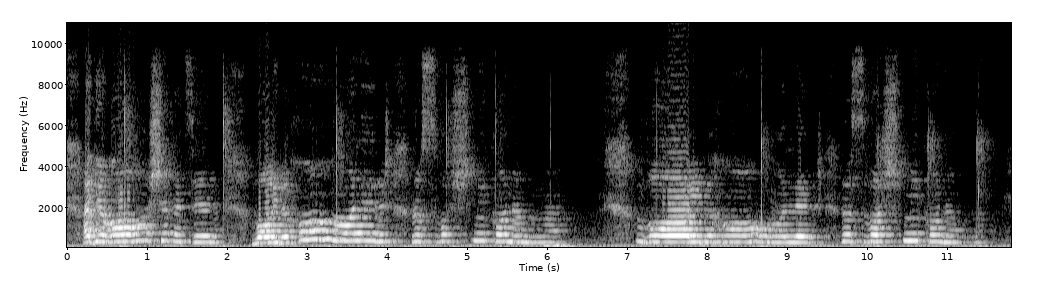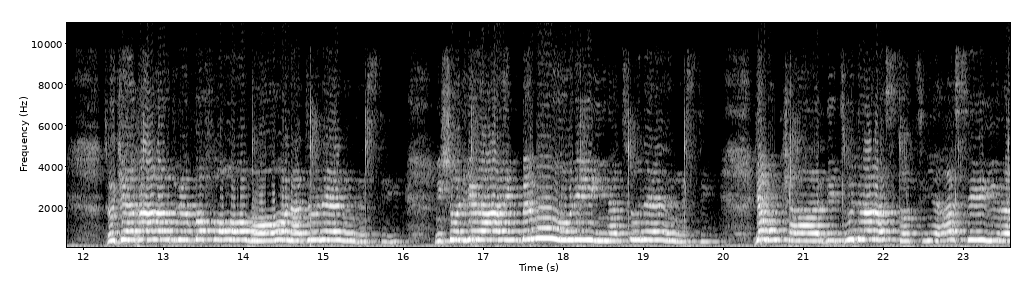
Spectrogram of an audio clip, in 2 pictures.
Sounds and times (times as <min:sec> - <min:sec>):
Female singing: 0:00.2 - 0:06.0, 0:07.1 - 0:11.5, 0:12.3 - 0:23.5.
